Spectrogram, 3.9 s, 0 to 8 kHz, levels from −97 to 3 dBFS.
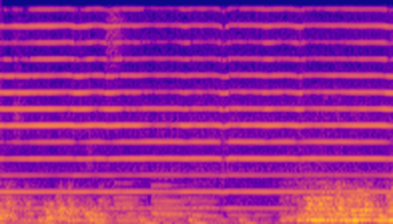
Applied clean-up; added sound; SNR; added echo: none; Trumpet; 7 dB; reverberation time 0.6 s.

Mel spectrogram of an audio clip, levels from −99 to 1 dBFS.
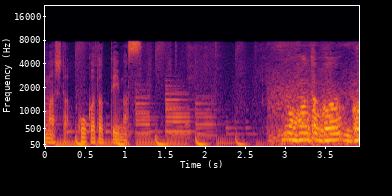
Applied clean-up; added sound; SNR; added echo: none; none; none; none.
